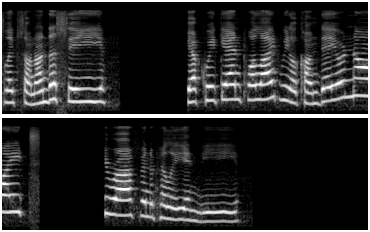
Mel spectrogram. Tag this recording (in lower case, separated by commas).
inside a small room, singing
